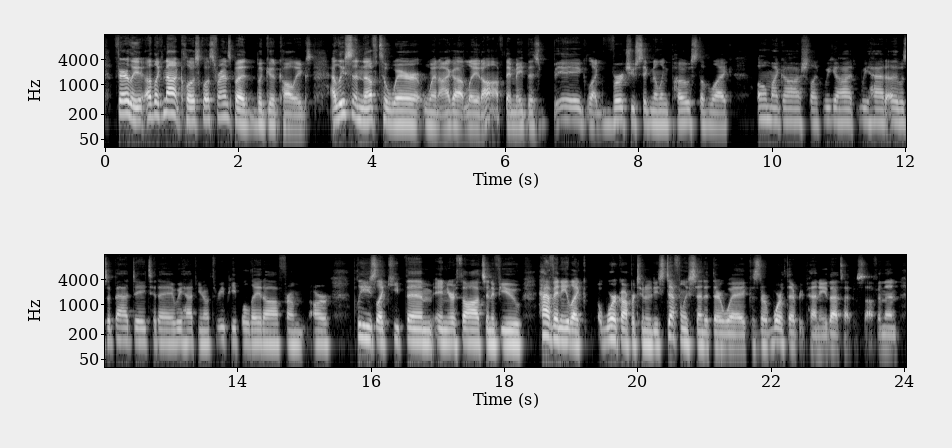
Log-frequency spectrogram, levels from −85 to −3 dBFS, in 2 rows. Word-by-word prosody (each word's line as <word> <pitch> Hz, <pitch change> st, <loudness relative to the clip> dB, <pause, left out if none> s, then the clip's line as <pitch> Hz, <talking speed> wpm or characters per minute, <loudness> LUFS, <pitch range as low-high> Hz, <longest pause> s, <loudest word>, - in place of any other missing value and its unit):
Fairly, 185 Hz, -9 st, +6 dB
uh, 175 Hz, -, +4 dB
like, 195 Hz, 0 st, 0 dB
not 210 Hz, -2 st, +8 dB
close, 140 Hz, -1 st, +1 dB
close 150 Hz, +1 st, -1 dB
friends, 175 Hz, 0 st, -1 dB
but 115 Hz, -2 st, +4 dB
but 125 Hz, -2 st, -3 dB
good 115 Hz, -2 st, -4 dB
colleagues, 95 Hz, -2 st, -1 dB, 0.3 s
at -, -, +3 dB
least 200 Hz, +2 st, +4 dB
enough 145 Hz, -3 st, +3 dB
to 145 Hz, -1 st, -3 dB
where 120 Hz, -2 st, +3 dB
when 110 Hz, -3 st, -4 dB
I 105 Hz, +3 st, -1 dB
got 110 Hz, -, +2 dB
laid 105 Hz, -1 st, 0 dB
off, -, -, -1 dB
they -, -, 0 dB
made 110 Hz, 0 st, -5 dB
this 110 Hz, 0 st, -7 dB
big, 140 Hz, +3 st, -7 dB
like, 105 Hz, -, -5 dB
virtue 140 Hz, +2 st, -2 dB
signaling 120 Hz, -2 st, -5 dB
post 125 Hz, +1 st, -5 dB
of, 115 Hz, -1 st, -7 dB
like, 110 Hz, -1 st, -4 dB, 0.4 s
"Oh 155 Hz, 0 st, -3 dB
my 145 Hz, -2 st, -6 dB
gosh." 135 Hz, -1 st, -7 dB
like, 130 Hz, -1 st, -8 dB
"We 140 Hz, 0 st, -11 dB
got 130 Hz, -2 st, -4 dB
we 140 Hz, -1 st, -11 dB
had 130 Hz, 0 st, -4 dB
It 135 Hz, -1 st, -2 dB
was 130 Hz, +1 st, -6 dB
a 140 Hz, -, -4 dB
bad 140 Hz, -1 st, -3 dB
day 135 Hz, -1 st, -3 dB
today. 130 Hz, -2 st, -5 dB
We 130 Hz, +1 st, -4 dB
had, 130 Hz, 0 st, -4 dB
you 120 Hz, -, -8 dB
know, 120 Hz, -, -4 dB
3 145 Hz, +4 st, -10 dB
people 130 Hz, -2 st, -9 dB
laid 125 Hz, 0 st, -1 dB
off 120 Hz, -1 st, -1 dB
from 115 Hz, -2 st, -6 dB
our 120 Hz, -1 st, -2 dB, 0.3 s
Please, 155 Hz, -4 st, +1 dB
like, 130 Hz, -1 st, +3 dB
keep 140 Hz, +1 st, -9 dB
them 130 Hz, -3 st, +3 dB
in 130 Hz, -2 st, 0 dB
your 125 Hz, 0 st, +2 dB
thoughts, 125 Hz, 0 st, +4 dB
and 125 Hz, -, +1 dB
if 120 Hz, +1 st, -2 dB
you 120 Hz, -1 st, +2 dB, 0.2 s
have 185 Hz, -4 st, +7 dB
any, 140 Hz, -3 st, +6 dB
like, 120 Hz, -3 st, +4 dB, 0.2 s
work 150 Hz, +2 st, +4 dB
opportunities, 120 Hz, -2 st, 0 dB
definitely 130 Hz, 0 st, 0 dB
send 115 Hz, -1 st, -1 dB
it 110 Hz, 0 st, -5 dB
their 105 Hz, -, 0 dB
way 100 Hz, -1 st, +1 dB
'cause 110 Hz, -2 st, -9 dB
they're 110 Hz, 0 st, -3 dB
worth 130 Hz, +1 st, -1 dB
every 110 Hz, -, -3 dB
penny," 95 Hz, 0 st, -3 dB
that -, -, +1 dB
type -, -, -9 dB
of -, -, -13 dB
stuff, -, -, -6 dB
and 95 Hz, +1 st, -10 dB
then, 95 Hz, 0 st, -3 dB
125 Hz, 215 wpm, -24 LUFS, 115-140 Hz, 0.4 s, not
